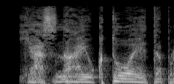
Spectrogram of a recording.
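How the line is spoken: Whisper. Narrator (Russian): прошептал Питер

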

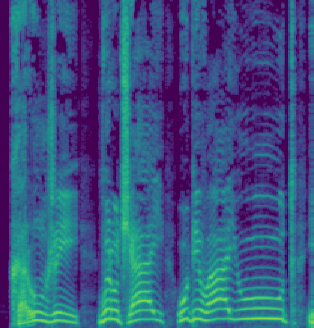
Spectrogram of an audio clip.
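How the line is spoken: Hysterical yell. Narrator (Russian): истерично заорал Шлема

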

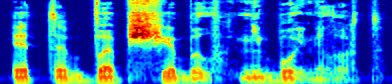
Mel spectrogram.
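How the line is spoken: Slow. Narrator (Russian): медленно ответил Бас

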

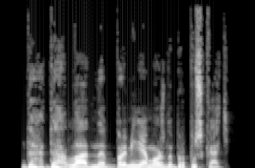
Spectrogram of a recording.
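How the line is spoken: Irritated bark. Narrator (Russian): раздраженно рявкнул Мор

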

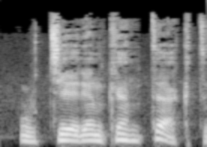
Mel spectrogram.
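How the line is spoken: Exclaimed. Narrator (Russian): воскликнул Велери

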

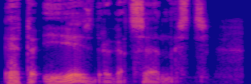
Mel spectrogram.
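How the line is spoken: Gloomy old man. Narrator (Russian): проговорил старый Хрофт, мрачно

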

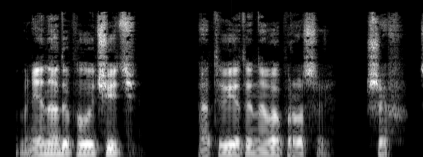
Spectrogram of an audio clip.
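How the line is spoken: Plain. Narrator (Russian): сказал я

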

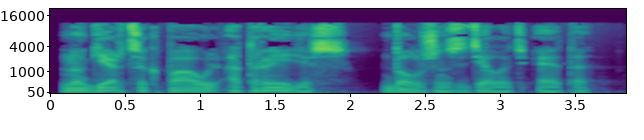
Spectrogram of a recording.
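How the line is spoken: Plain. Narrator (Russian): сказал он

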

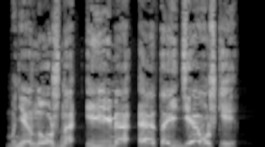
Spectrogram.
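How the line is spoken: Shouted into phone. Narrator (Russian): крикнула она в трубку

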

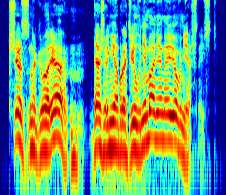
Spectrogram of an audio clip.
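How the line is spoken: Mumbled. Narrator (Russian): промямлил он

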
